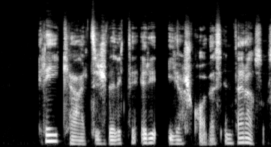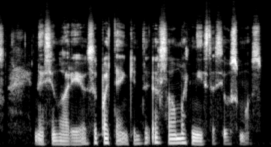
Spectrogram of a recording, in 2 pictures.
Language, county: Lithuanian, Šiauliai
